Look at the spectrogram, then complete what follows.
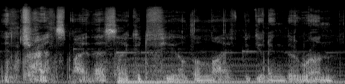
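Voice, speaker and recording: Over prominent music comes a callous, doomed lover acted by a man, his voice extremely low and creaky. He draws his words out slowly and broodingly, like a confession in a gothic horror audio drama. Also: completely flat delivery. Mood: brooding, entranced. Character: doomed callous male seducer recounting a dark tryst.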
